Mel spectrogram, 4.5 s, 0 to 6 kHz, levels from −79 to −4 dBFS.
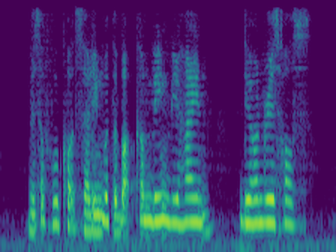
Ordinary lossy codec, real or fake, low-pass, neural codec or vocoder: AAC, 24 kbps; fake; 5.4 kHz; autoencoder, 22.05 kHz, a latent of 192 numbers a frame, VITS, trained on many speakers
